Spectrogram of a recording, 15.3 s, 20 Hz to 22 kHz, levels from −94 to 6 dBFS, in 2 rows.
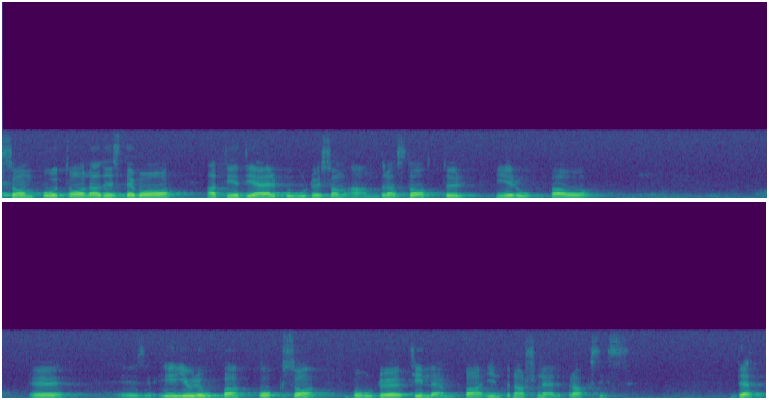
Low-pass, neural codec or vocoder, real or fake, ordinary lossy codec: none; none; real; none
